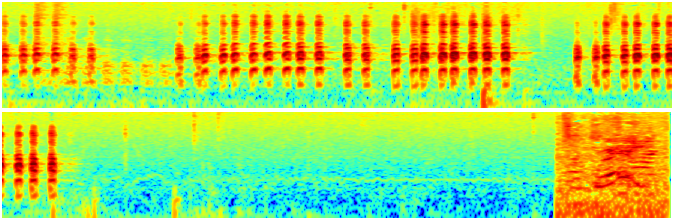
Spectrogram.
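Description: A chicken clucks loudly in rapid, evenly spaced bursts of short clucks for several seconds, then falls quiet before a sudden burst of broad noise.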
